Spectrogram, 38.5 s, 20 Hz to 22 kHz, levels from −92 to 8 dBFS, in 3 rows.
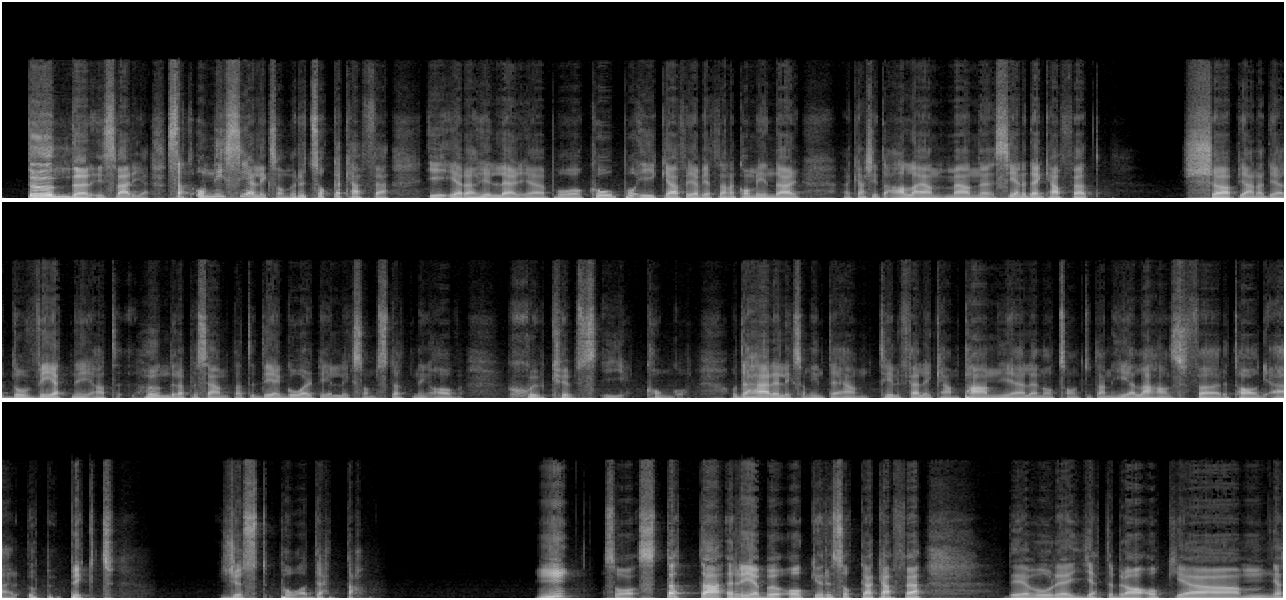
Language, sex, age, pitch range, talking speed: Swedish, male, 30-49, 120-150 Hz, 135 wpm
